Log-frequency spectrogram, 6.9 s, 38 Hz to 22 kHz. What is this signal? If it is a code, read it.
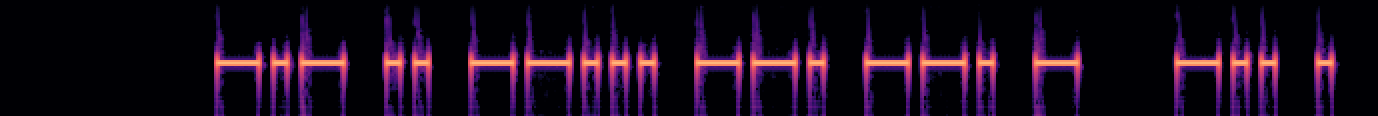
Morse code, heard as a keyed tone, about 17 wpm, 700 Hz. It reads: KI7GGT DE
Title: USA Callsign DE Callsign - 6 Characters - 17wpm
